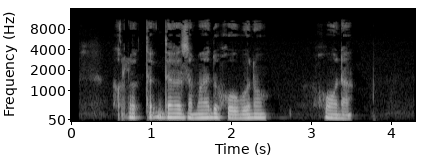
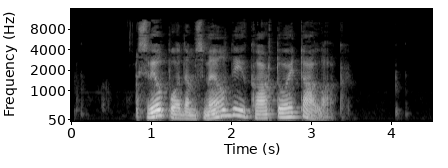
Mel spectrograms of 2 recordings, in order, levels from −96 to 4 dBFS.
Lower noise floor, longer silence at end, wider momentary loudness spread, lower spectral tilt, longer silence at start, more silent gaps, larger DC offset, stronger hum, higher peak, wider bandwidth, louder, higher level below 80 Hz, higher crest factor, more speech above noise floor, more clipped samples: second, -71 dBFS vs -86 dBFS; second, 0.8 s vs 1.3 s; about the same, 15 LU vs 14 LU; about the same, -7 dB/octave vs -7.5 dB/octave; second, 0.55 s vs 0.8 s; neither; neither; neither; second, -12 dBFS vs -4 dBFS; about the same, 11 kHz vs 11 kHz; second, -28 LUFS vs -22 LUFS; about the same, -64 dBFS vs -60 dBFS; about the same, 18 dB vs 18 dB; second, 44 dB vs 65 dB; neither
